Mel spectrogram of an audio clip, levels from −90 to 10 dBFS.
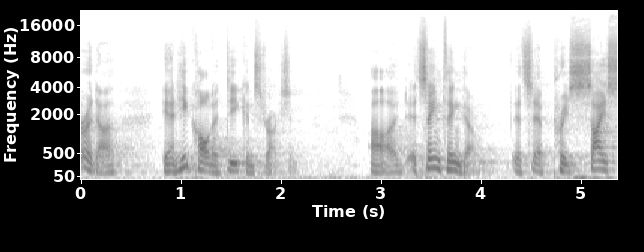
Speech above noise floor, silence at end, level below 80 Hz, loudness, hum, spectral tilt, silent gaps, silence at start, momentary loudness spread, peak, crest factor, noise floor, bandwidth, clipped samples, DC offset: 23 dB; 0 s; -74 dBFS; -44 LUFS; none; -3.5 dB/octave; none; 0 s; 14 LU; -26 dBFS; 20 dB; -67 dBFS; over 20 kHz; under 0.1%; under 0.1%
